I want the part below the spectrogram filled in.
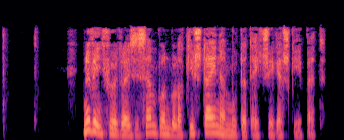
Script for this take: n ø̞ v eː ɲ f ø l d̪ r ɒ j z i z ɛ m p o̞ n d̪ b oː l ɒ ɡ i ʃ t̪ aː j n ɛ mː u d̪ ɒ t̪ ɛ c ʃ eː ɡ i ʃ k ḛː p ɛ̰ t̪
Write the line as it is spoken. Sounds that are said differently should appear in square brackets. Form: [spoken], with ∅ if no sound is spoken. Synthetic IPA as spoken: n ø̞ v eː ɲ f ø l d̪ r ɒ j z i [s] ɛ m p o̞ n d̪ b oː l ɒ [k] i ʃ t̪ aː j n ɛ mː u [t̪] ɒ t̪ ɛ c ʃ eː ɡ [ɛ] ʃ k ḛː p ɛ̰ t̪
